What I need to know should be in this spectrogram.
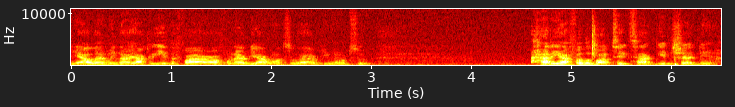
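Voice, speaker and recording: A man co-hosting a podcast, relaxed and appreciative as he asks questions. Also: deep voice, quick pace. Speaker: podcast co-host. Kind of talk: casual podcast chat. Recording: distant mic with ambient noise.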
